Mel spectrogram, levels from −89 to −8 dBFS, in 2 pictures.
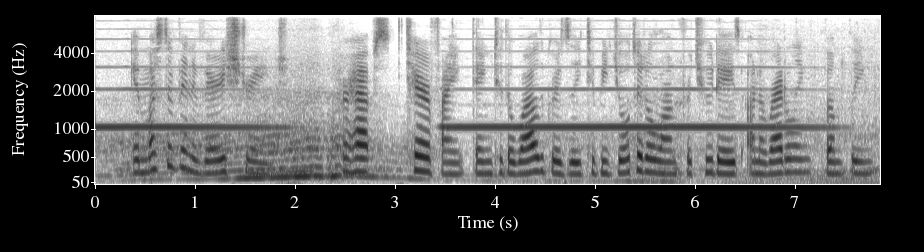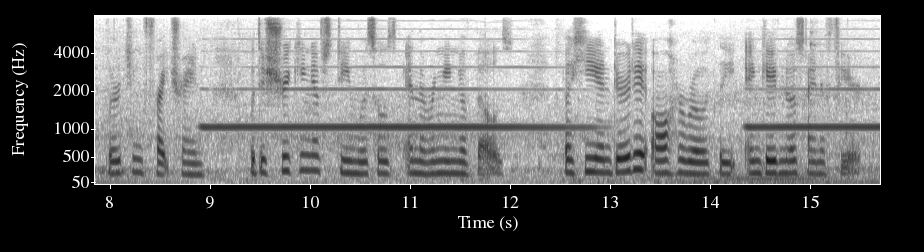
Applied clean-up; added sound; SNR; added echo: none; Chatter / Car passing by / Motorcycle / Traffic noise, roadway noise / Accelerating, revving, vroom + Wind instrument, woodwind instrument; 4 dB; none.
